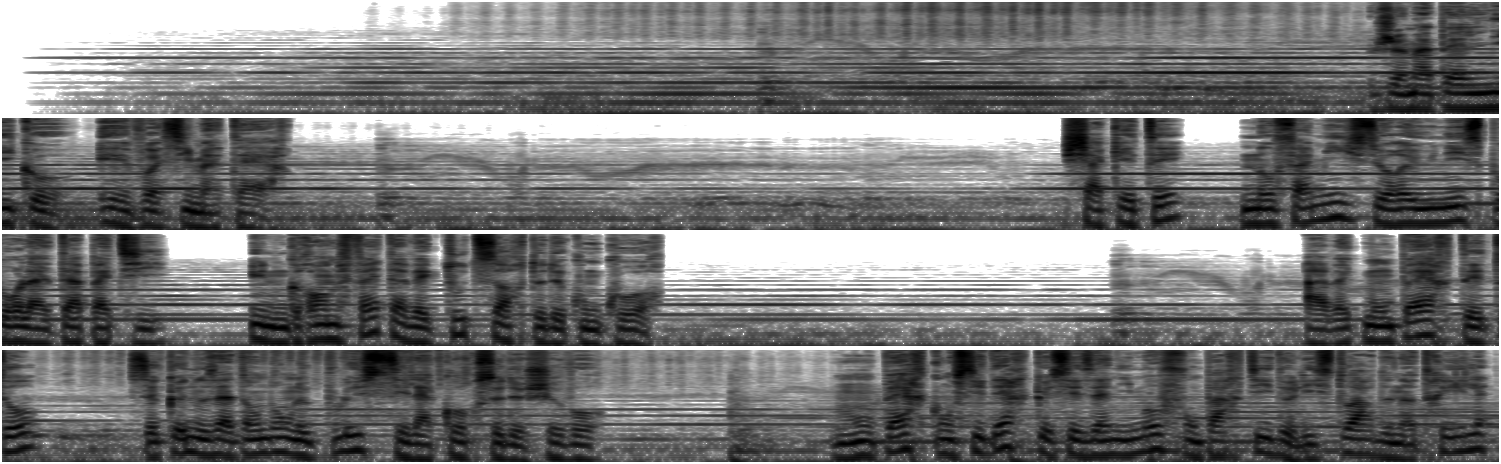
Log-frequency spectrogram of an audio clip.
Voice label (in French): Voix off documentaire; RAPANUI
